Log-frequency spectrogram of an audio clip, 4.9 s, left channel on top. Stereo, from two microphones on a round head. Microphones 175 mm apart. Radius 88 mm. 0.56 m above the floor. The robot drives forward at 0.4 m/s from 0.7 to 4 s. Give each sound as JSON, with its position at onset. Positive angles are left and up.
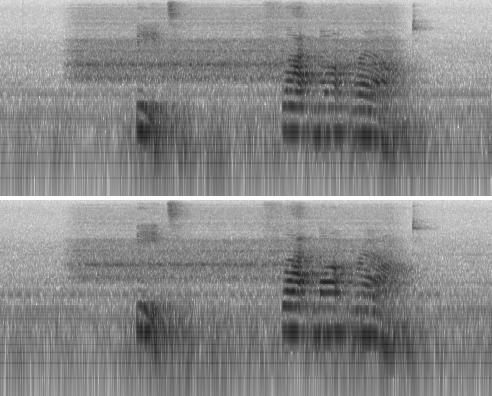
{"t": 1.4, "sound": "a woman speaking", "side_deg": 0, "distance_m": 1.1}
